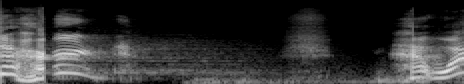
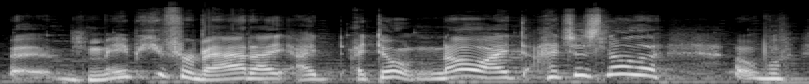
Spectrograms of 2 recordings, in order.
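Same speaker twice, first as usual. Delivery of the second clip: much higher, stammering worry; confused panic. Acted. Tisha unsure of her purpose, high anxious stammer. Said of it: "And little Tisha's like".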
